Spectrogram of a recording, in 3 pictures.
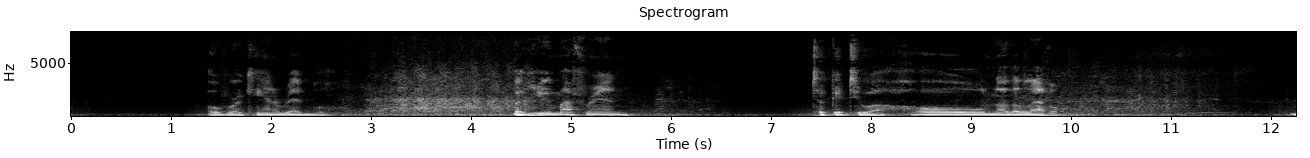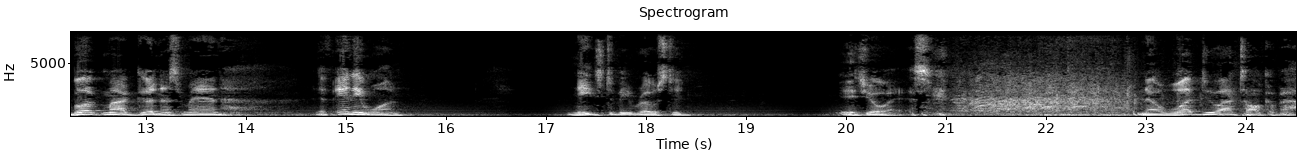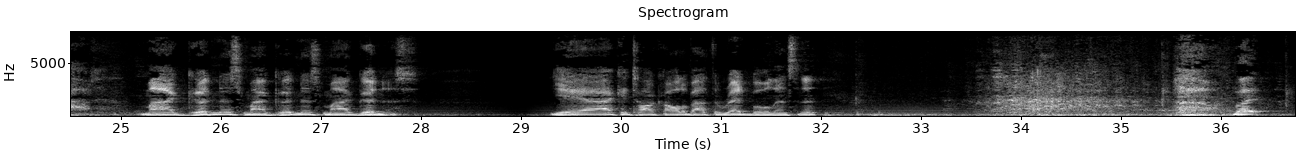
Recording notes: Recorded at the Houston Improv.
